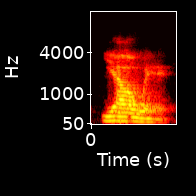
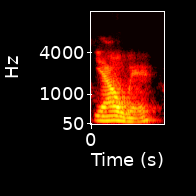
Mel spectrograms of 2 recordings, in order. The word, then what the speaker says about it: Yahweh: when you pronounce it it is pronounced as almost three syllables but it is tying together by vowels with e a o Yahweh right so when you pronounce Yahweh this is very interesting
